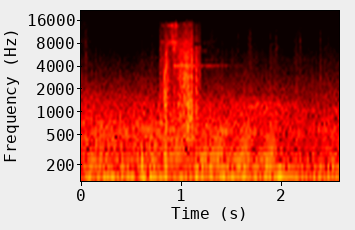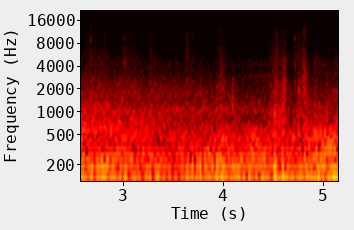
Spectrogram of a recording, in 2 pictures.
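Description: Footsteps crunch steadily on dirt and gravel.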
